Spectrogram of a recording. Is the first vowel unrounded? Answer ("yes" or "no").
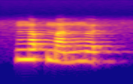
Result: yes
